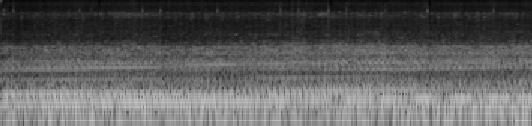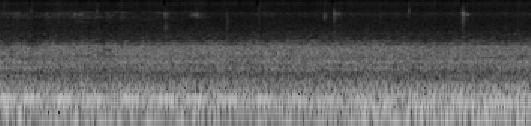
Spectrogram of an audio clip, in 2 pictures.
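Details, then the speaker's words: Car with exhaust leak and engine light on, earlier noted slight engine tick, driving: deep loud truck-like rumble with nothing metallic on top; exhaust leak letting engine sound through. "I love the way it sounds like this, I do. But he sounds good, you know what I mean?"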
